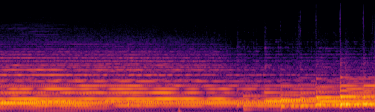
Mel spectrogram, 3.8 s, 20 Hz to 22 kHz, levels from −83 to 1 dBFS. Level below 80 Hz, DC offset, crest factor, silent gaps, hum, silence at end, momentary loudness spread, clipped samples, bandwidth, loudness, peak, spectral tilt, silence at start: -54 dBFS; 0.1%; 16 dB; none; none; 0 s; 7 LU; under 0.1%; 8.2 kHz; -21 LUFS; -4 dBFS; -8 dB/octave; 0 s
